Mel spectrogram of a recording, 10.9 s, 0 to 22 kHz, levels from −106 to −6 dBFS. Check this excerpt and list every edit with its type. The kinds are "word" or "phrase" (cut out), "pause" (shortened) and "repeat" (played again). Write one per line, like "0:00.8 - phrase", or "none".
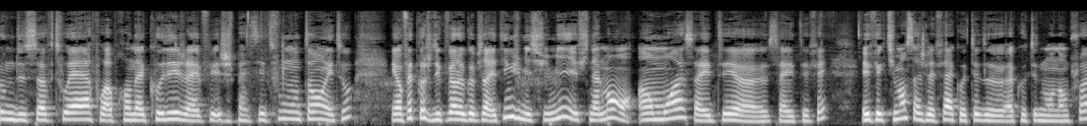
none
